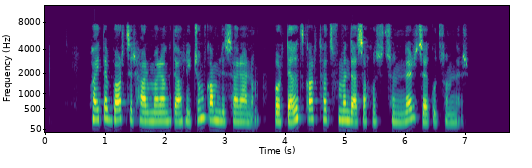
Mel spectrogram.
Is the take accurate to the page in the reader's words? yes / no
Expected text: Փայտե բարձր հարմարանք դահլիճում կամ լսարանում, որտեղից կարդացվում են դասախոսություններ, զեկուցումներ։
yes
